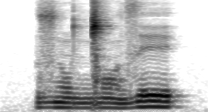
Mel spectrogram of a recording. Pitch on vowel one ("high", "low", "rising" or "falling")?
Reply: low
